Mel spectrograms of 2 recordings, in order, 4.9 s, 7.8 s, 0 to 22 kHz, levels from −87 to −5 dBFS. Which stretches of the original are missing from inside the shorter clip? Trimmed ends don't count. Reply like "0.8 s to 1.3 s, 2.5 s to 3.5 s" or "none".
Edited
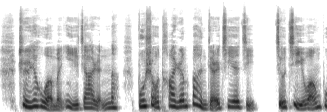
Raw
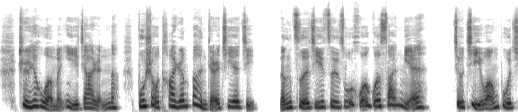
3.9 s to 6.6 s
